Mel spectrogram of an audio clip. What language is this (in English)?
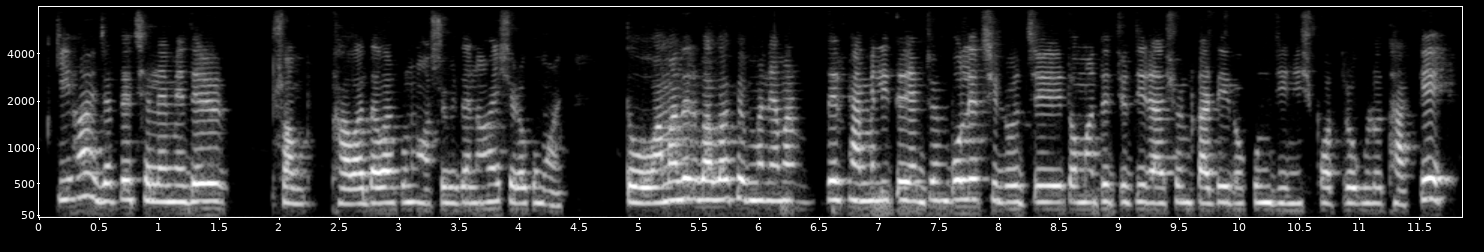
Bangla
